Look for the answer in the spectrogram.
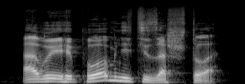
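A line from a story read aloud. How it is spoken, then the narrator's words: Laughing. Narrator (Russian): засмеялся пристав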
